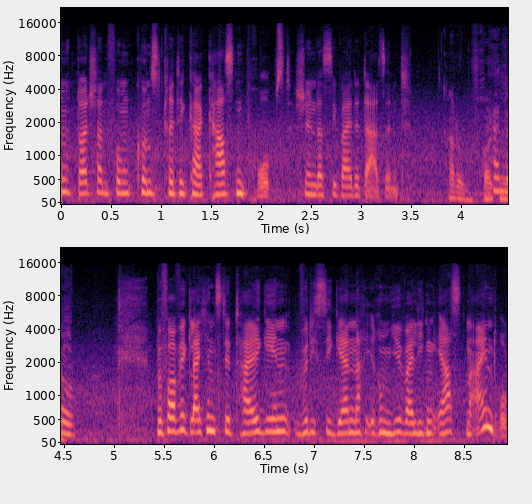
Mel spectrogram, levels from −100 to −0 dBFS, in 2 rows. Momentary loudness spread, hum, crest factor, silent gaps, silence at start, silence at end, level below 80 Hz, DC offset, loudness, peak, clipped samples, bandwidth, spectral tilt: 15 LU; none; 18 dB; none; 0 s; 0 s; -56 dBFS; under 0.1%; -29 LUFS; -10 dBFS; under 0.1%; 15 kHz; -5 dB/octave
